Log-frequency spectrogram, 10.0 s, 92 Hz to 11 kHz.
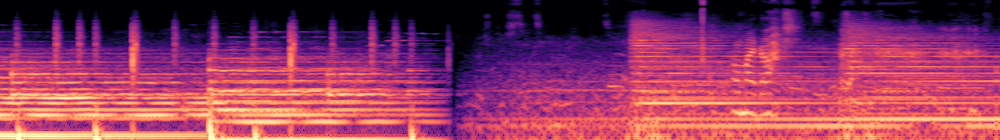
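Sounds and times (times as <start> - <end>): church bell ringing: 6.3 - 10.0.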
